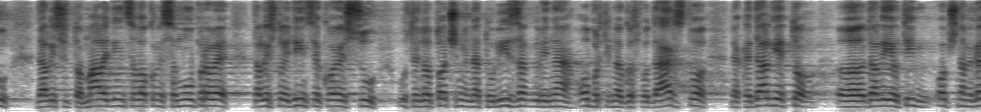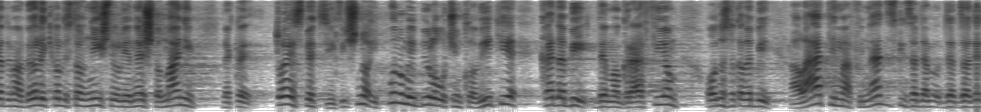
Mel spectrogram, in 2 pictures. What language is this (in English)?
Croatian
